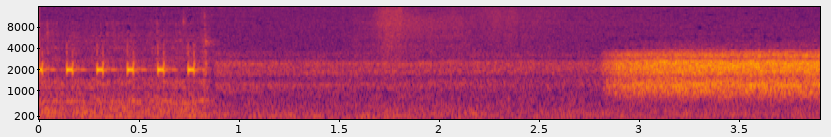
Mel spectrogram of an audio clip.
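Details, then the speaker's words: Clansman VRC-321 military radio transceiver at power-on: five quick high warm-up beeps, short pause, then steady high buzzing as the set tunes itself internally; normal start-up behaviour. "So once it had warmed up, it did some kind of mechanised tuning inside. It sounds quite bizarre."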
